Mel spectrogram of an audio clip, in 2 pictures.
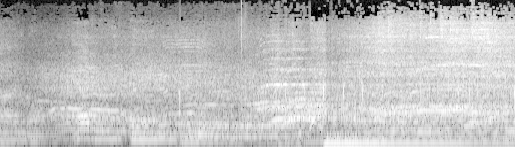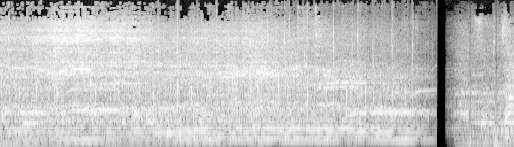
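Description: Live band playing through an outdoor concert PA: a male singer over bass guitar, horn and percussion, with a heavy bass line coming in about five seconds in. The sound cuts out abruptly at the very end.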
